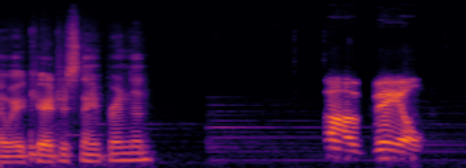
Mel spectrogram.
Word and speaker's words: Vale: Vale. How you spell it?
